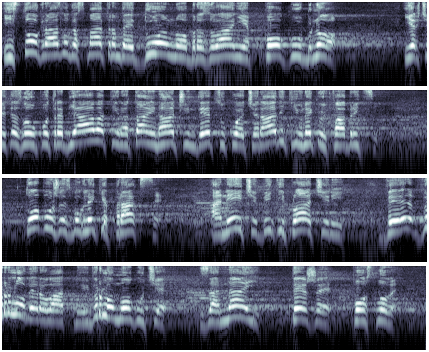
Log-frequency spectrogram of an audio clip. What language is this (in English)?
Serbian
